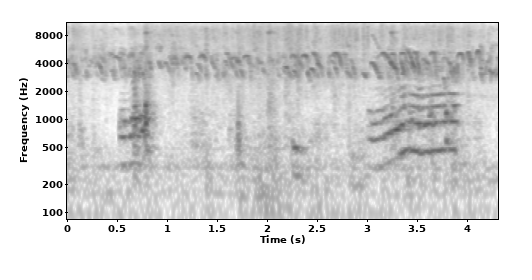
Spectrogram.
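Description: A black sex-link hen clucks in short bursts followed by a longer run of rising, harmonic clucking calls, fairly close against a quiet outdoor background.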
